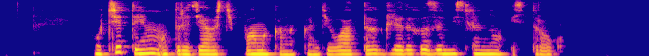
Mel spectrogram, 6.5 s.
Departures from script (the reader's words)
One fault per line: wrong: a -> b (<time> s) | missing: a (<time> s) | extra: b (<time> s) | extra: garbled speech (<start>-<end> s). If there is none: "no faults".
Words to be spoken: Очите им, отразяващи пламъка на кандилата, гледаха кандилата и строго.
wrong: кандилата -> замислено (4.3 s)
